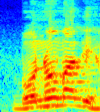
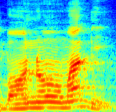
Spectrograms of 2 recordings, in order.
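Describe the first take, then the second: First: বনমালী said as "bonomali"; closed "bo" opening বনমালী; mistaken close o. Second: বনমালী said slowly as "bɔnomali"; drawn-out open "bɔ" opening বনমালী; correct open vowel. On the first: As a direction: say বনমালী with a rounded first o, "bo-no-ma-li". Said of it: "হবে না". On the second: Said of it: "হবে". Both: Shown as a demonstration.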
